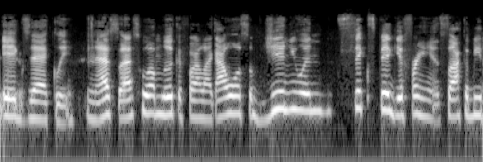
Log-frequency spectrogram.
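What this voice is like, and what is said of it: Texas accent. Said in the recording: “I love your accent. ... I love the the Texas swing.”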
